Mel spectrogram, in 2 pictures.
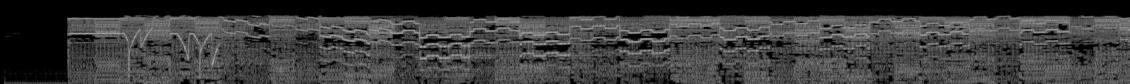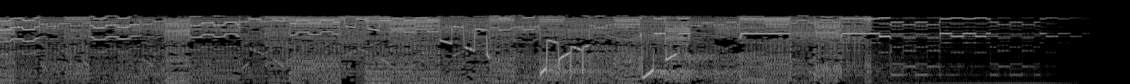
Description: Robot Going Insane, Crazy freaked out buzzing sound of a robot having a total meltdown.; Robots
